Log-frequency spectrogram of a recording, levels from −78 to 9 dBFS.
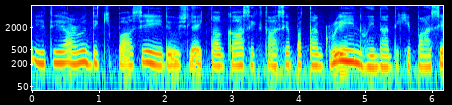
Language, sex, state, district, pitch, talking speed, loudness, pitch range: Nagamese, female, Nagaland, Kohima, 190 Hz, 175 wpm, -17 LUFS, 175-215 Hz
